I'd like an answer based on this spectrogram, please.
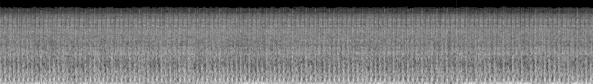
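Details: Saito FA-100 glow four-stroke after rebuild (new bearings, gasket set, tappets; exhaust tappet was mushroomed), APC 14x6 prop, Omega 10% fuel, OS F plug: loud, steady high-rev buzz at one speed, with no misses, surging or knocking; healthy.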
